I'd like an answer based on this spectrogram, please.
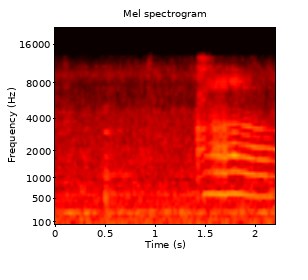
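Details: Pet domestic cat giving one drawn-out, steady meow in the second half, after a quieter stretch of low background hum and room noise.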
